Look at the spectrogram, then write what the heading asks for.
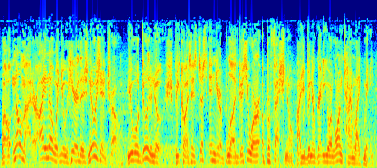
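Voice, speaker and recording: A man's voice: mid-range voice, sing-song, quick pace, few pauses, bright, forceful tone. An American man hosting as a 1970s radio DJ, bantering in a cocky, theatrical, teasing way. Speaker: radio DJ and show host. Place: radio station studio. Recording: noisy 1970s radio aircheck tape.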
